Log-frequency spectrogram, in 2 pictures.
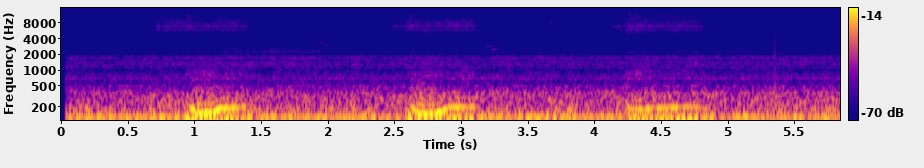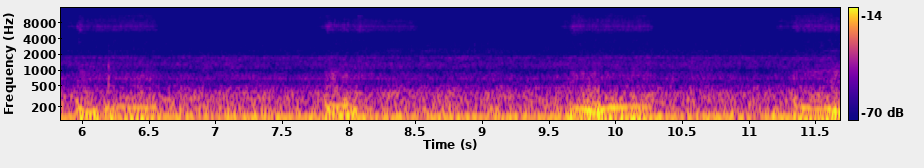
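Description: Soft, regular snoring breaths, about 36 a minute, each with a faint whistly hiss, over steady low background rumble.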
